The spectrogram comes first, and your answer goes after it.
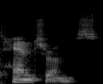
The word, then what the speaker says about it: tantrums: phrase TS okay and which which uh syllable has all of the sound in the word Tantrums T Tantrums T Tantrums tantrum so that should be pretty big tantrum tantum Tantrums Tantrums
